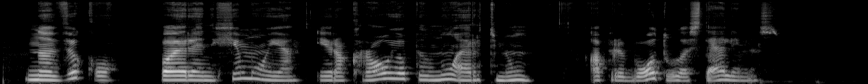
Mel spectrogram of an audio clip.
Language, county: Lithuanian, Marijampolė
